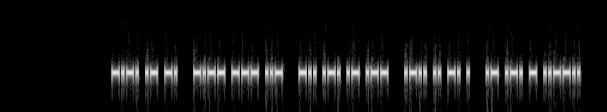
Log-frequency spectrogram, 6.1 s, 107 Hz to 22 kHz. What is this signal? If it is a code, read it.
Morse code, heard as a keyed tone, about 52 wpm, 700 Hz. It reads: CAN YOU DRAW LINE ART?
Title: Sentences from Top 1000 Words - Review Part 3 - 50wpm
